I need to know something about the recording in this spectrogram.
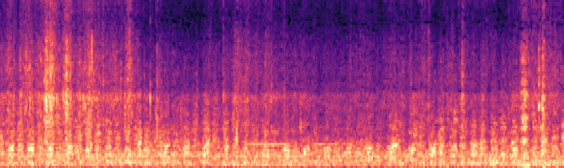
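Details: Panting from dogs at play: fast, regular huffing breaths, about two and a half per second, each a soft rasp of air. The rhythm holds evenly from start to finish.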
